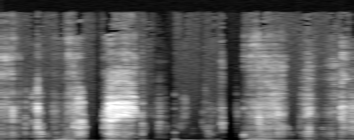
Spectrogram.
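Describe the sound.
Crunchy chewing and biting while eating ice cream, a few short bursts of crisp crunching separated by brief silent gaps, fairly quiet.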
